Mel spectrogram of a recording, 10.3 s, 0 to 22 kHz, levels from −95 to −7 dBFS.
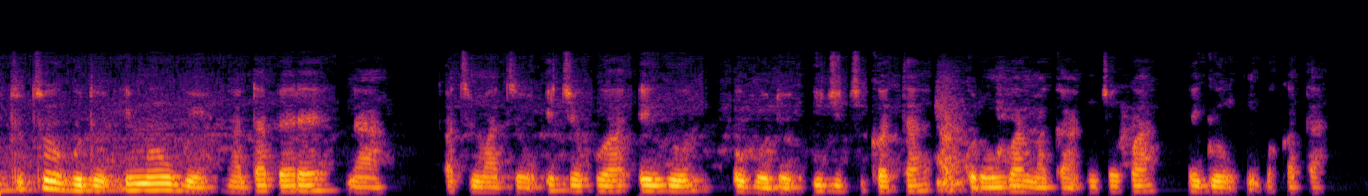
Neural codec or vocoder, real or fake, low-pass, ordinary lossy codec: none; real; none; none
